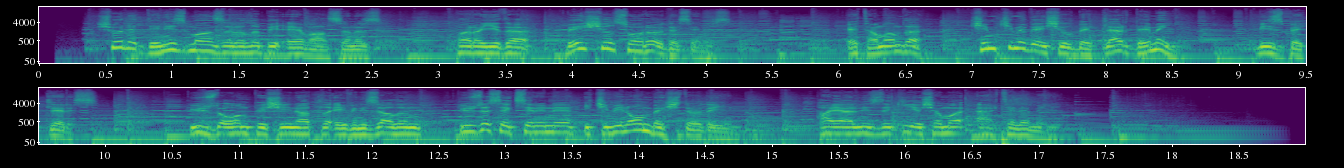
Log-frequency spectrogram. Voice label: enerjik esprili; seslendirme

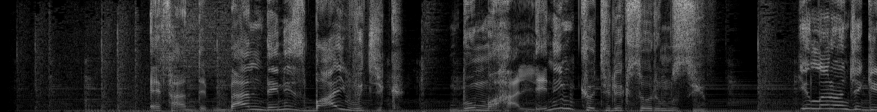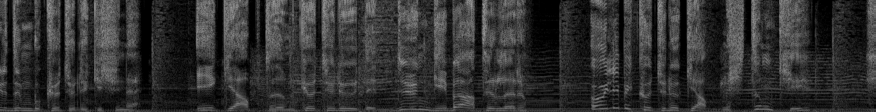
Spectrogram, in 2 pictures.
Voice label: animatik karakter, seslendirme

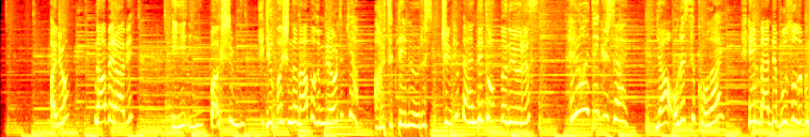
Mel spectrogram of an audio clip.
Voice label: enerjik esprili

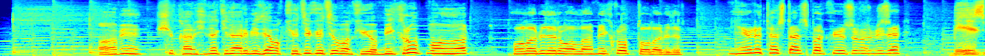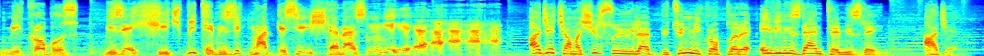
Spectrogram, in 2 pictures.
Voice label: animatik karakter

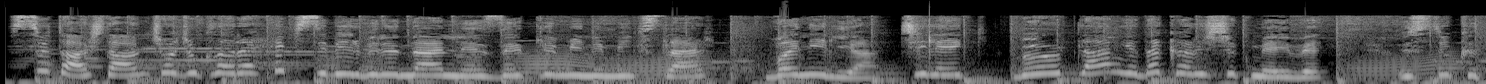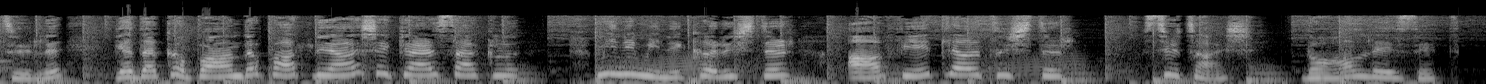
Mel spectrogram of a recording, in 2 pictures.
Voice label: enerjik esprili, seslendirme

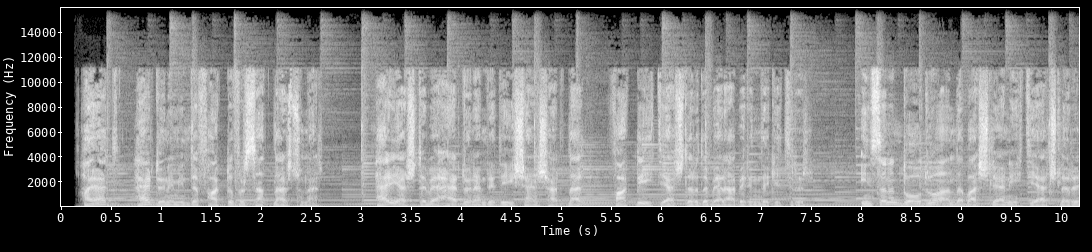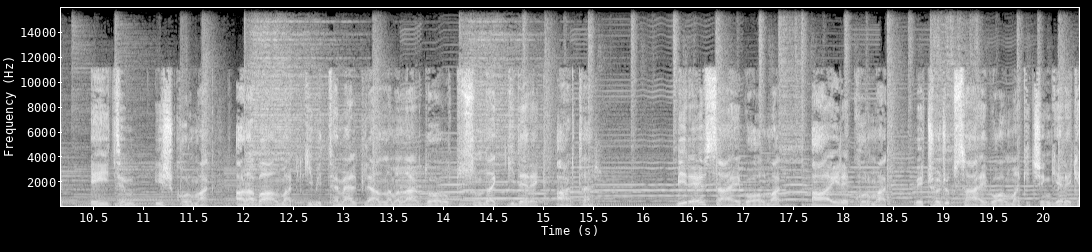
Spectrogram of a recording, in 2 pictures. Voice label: tanitim

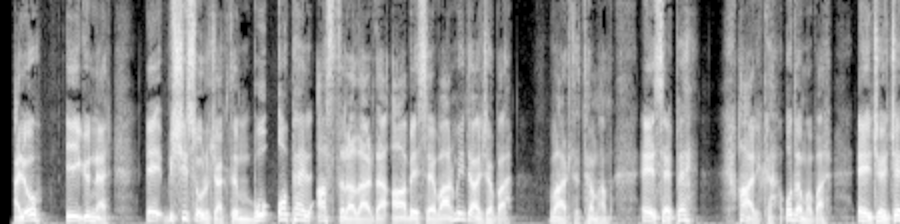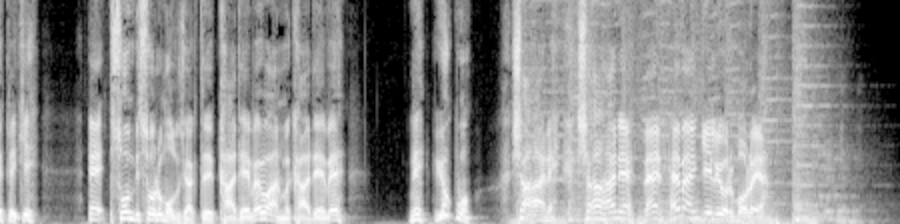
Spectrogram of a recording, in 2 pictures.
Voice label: enerjik esprili

